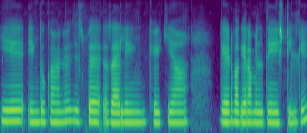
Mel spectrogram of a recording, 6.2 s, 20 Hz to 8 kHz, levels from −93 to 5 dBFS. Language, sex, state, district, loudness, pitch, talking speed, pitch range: Hindi, female, Punjab, Fazilka, -17 LUFS, 195 Hz, 135 wpm, 190-200 Hz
